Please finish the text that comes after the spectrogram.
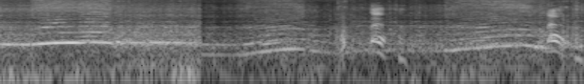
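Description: An ETM RTR electric motorcycle with a high-torque motor and stock chain rides through a neighborhood, giving a rising and falling motor whine with brief surges under throttle squeezes.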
